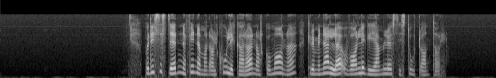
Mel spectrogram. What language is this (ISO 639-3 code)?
nor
